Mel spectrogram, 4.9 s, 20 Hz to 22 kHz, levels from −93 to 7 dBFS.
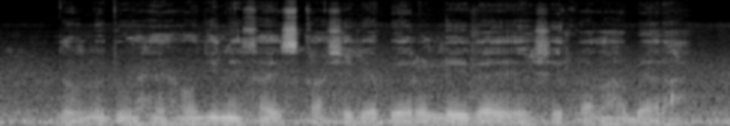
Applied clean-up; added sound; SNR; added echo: none; Train; 7 dB; none.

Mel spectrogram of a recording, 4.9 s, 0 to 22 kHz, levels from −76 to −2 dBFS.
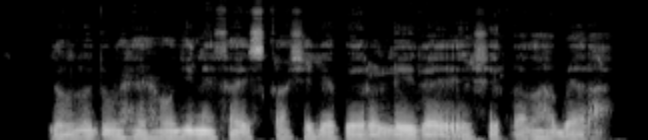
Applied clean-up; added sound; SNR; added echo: neural mask model Resemble Enhance denoiser.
